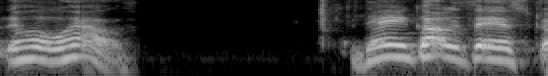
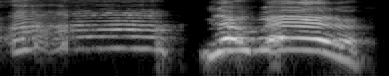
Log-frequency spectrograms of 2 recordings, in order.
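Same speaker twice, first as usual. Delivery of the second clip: put-on pleading boyfriend; 6 semitones higher, slower than usual. Boyfriend's excuse voiced.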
